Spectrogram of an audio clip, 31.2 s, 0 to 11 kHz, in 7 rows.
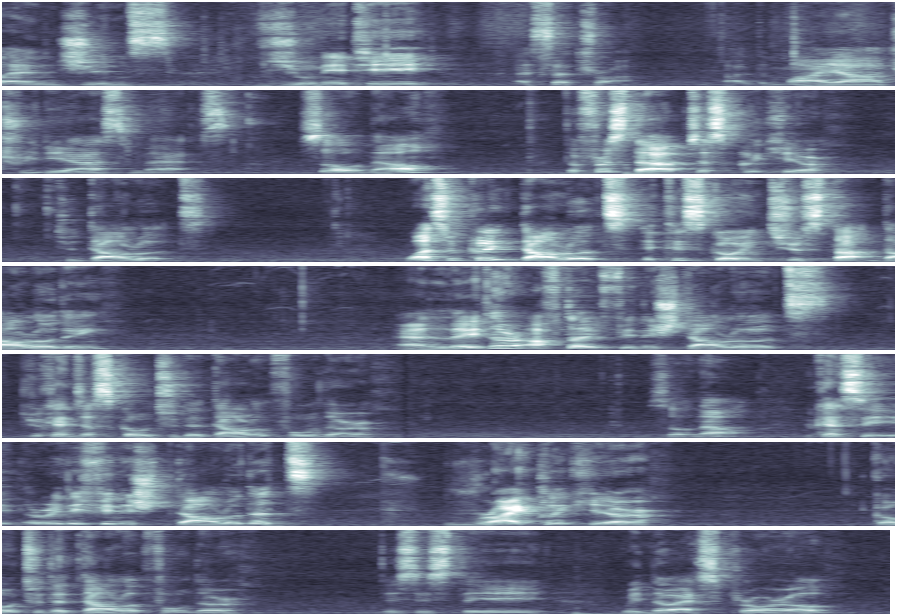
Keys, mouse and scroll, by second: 3.5 click, 5.6 click, 5.7 click, 9.0 click, 15.5 middle click, 24.7 right click, 27.0 click.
